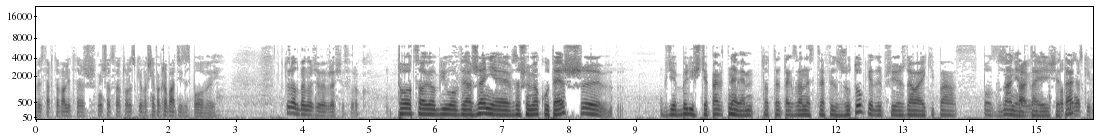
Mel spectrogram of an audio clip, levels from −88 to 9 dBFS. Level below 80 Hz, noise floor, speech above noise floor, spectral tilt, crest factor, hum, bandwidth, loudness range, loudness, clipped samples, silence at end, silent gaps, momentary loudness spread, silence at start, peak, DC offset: -42 dBFS; -46 dBFS; 25 dB; -6 dB/octave; 18 dB; none; 6.6 kHz; 10 LU; -21 LUFS; under 0.1%; 0 s; none; 15 LU; 0 s; -2 dBFS; under 0.1%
